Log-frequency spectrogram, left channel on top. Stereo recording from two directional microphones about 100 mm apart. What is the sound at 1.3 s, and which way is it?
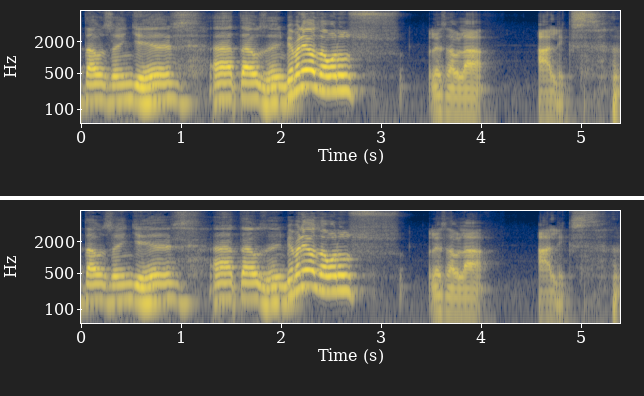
Speech, 30° left (ahead or behind).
